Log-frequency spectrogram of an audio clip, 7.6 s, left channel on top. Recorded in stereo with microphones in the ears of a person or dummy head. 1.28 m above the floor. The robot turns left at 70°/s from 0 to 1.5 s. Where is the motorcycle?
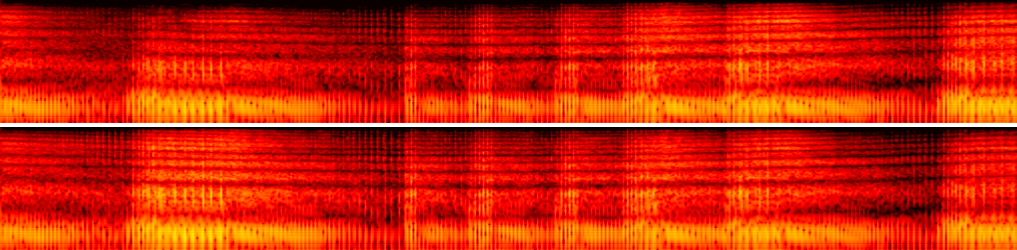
5° left (ahead or behind); by 7.6 s 20° left (ahead or behind).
